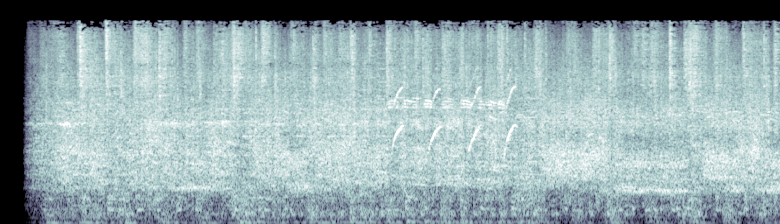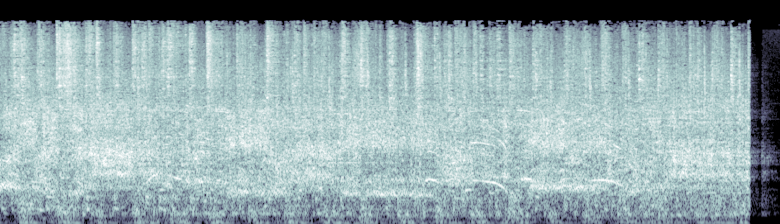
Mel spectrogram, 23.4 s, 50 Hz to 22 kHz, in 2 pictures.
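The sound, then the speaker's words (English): A massive outdoor crowd of about 4 million people fills the streets of Buenos Aires, Argentina, at a victory celebration parade. It roars continuously, singing, chanting and cheering, the voices blending into a dense, loud wall of sound that never lets up. “In the end, 4 million people took to the streets of Buenos Aires to celebrate their victory. And what did the crowds do as they gathered? Well, they sang.”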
